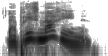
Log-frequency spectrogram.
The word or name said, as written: brise marine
